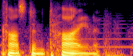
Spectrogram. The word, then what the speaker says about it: Constantine: so funny thing is there is a panel in one of the hellblazer comics where Constantine actually points out that his name is pronounced Constantine M and that's the British version got it in theory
